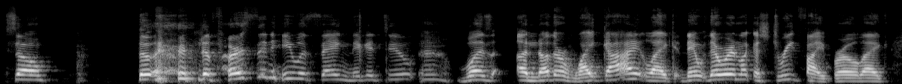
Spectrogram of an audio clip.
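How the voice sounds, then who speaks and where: Man, high-pitched, casual podcast guest, blunt, swearing freely. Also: a little slow. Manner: blunt, profane, animated. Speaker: guest musician.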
